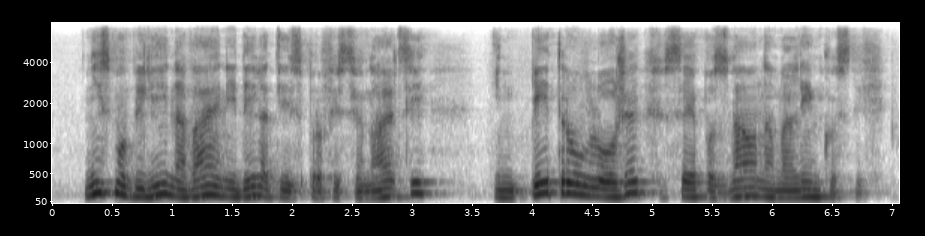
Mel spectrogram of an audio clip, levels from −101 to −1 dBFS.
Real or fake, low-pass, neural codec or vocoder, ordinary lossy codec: fake; 7.2 kHz; codec, 44.1 kHz, 7.8 kbps, Pupu-Codec; none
